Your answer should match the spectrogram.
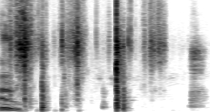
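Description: Trading cards and their packaging handled on a table: a few short, sharp taps and clicks, the loudest a little over a second in.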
